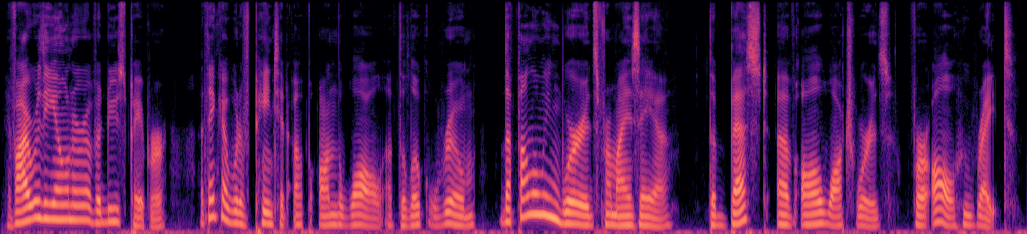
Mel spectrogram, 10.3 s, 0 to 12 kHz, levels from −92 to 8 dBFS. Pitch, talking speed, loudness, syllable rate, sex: 160 Hz, 210 wpm, -19 LUFS, 5.3 syllables/s, female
